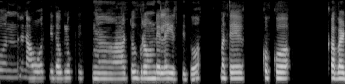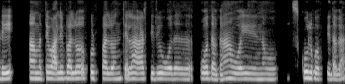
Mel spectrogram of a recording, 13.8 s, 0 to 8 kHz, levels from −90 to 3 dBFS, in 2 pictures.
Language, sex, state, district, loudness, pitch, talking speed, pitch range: Kannada, female, Karnataka, Mysore, -22 LUFS, 210 Hz, 85 wpm, 200-220 Hz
